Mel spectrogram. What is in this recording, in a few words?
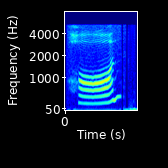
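"hon2", Cantonese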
